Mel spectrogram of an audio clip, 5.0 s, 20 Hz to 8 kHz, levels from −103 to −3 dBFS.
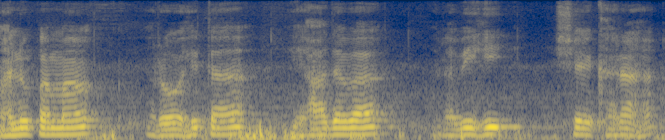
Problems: constant background noise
